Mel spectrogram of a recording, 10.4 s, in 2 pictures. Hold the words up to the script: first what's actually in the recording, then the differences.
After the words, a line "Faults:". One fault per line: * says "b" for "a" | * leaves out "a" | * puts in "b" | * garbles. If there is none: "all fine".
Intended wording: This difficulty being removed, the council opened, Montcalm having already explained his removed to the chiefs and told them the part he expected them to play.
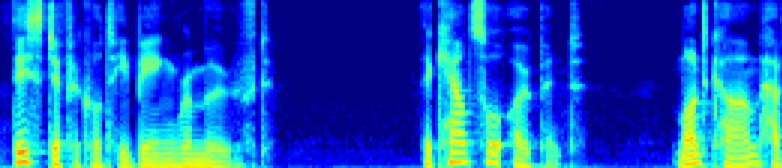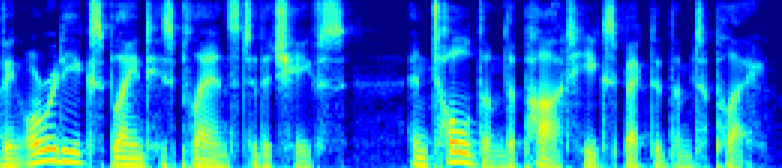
This difficulty being removed, the council opened, Montcalm having already explained his plans to the chiefs and told them the part he expected them to play.
Faults:
* says "plans" for "removed"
